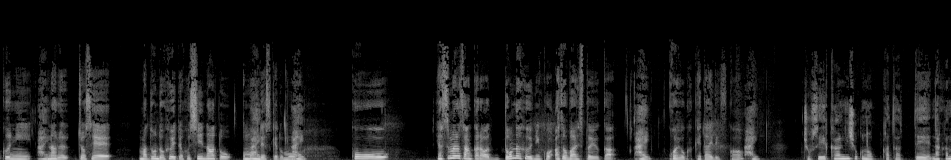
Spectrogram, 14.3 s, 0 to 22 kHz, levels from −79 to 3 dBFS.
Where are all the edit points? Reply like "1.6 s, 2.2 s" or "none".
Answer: none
